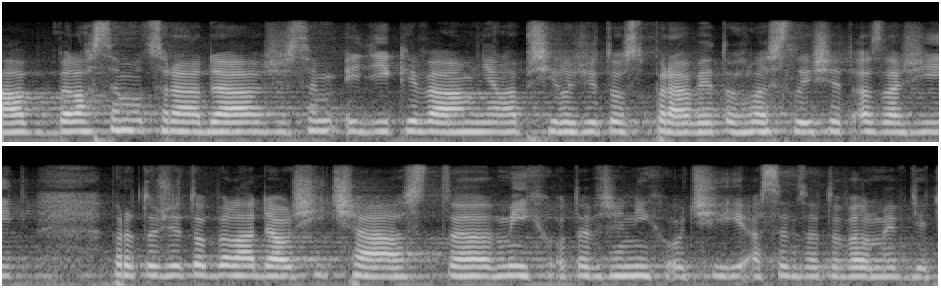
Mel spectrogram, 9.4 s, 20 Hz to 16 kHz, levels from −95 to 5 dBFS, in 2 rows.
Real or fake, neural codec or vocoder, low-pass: real; none; 9.9 kHz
